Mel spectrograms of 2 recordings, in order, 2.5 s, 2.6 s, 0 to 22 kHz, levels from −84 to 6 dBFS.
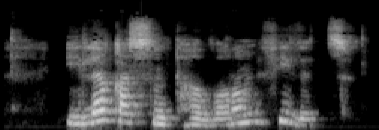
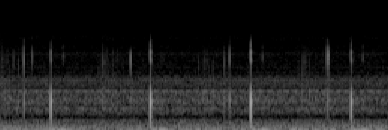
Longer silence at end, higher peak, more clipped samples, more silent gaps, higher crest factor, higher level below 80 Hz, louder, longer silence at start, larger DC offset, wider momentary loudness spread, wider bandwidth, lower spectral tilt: first, 0.2 s vs 0 s; first, 0 dBFS vs -10 dBFS; neither; neither; second, 18 dB vs 30 dB; second, -60 dBFS vs -46 dBFS; first, -17 LUFS vs -41 LUFS; about the same, 0.05 s vs 0 s; neither; about the same, 10 LU vs 10 LU; first, 13 kHz vs 8 kHz; second, -2.5 dB/octave vs -5.5 dB/octave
